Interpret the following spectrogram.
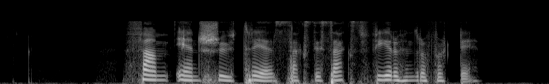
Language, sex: Norwegian, female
